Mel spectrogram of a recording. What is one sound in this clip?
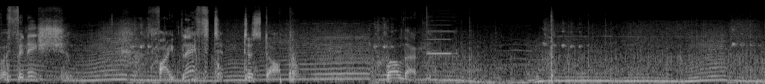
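A rally car engine roars and revs up and down.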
